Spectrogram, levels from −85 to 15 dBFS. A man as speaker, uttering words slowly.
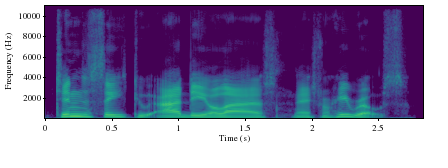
Yes: male; slow, 125 wpm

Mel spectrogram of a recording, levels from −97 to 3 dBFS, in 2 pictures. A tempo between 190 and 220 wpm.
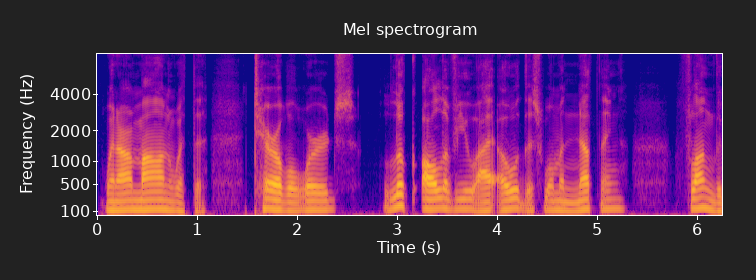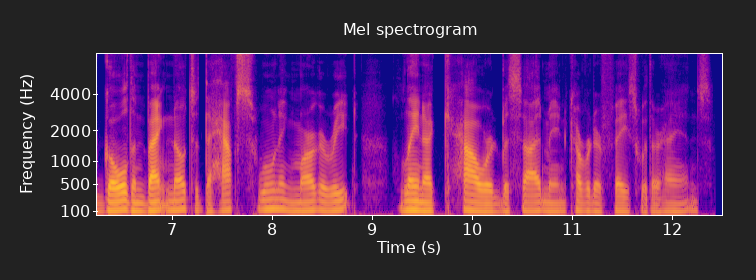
No: average, 180 wpm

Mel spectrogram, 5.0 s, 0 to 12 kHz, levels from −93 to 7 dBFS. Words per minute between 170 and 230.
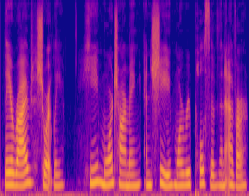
No: average, 145 wpm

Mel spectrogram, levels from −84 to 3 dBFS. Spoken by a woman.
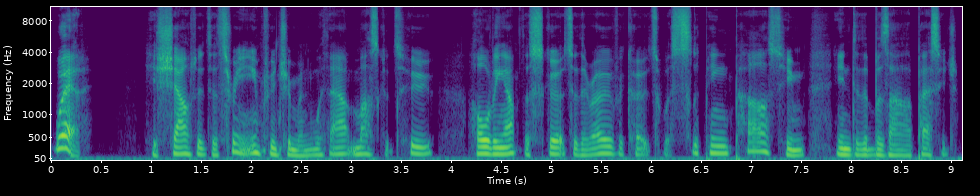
No: male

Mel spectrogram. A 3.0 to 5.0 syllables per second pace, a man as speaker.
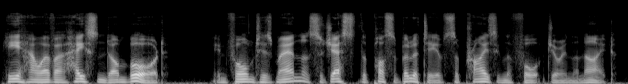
No: 6.0 syllables/s; male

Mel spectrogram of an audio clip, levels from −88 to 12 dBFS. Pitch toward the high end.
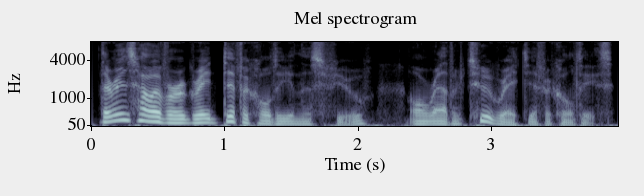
No: low, 115 Hz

